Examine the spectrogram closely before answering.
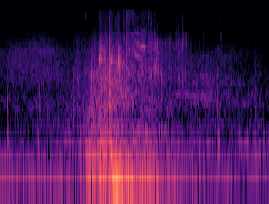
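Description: An electric bolt crackles and zaps.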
